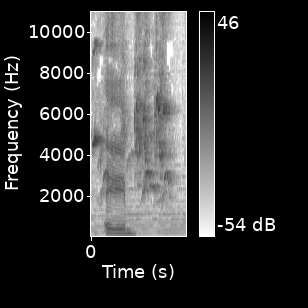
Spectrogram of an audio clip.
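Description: A pet bird such as a canary gives one loud squawking call that slides downward and lasts about half a second. Softer chirps and a bit of voice follow.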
